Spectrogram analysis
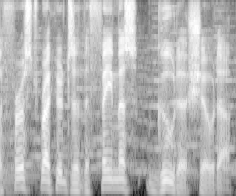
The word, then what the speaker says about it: Gouda: And it would be somewhere around 1184 when the first records of the famous Gouda showed up or pronounced how if we're trying to be Dutch about it.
